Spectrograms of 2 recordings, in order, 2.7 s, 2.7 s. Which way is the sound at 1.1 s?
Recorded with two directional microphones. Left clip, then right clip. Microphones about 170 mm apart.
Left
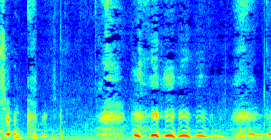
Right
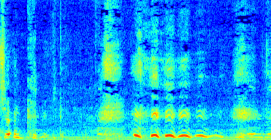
Centre (ahead or behind).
